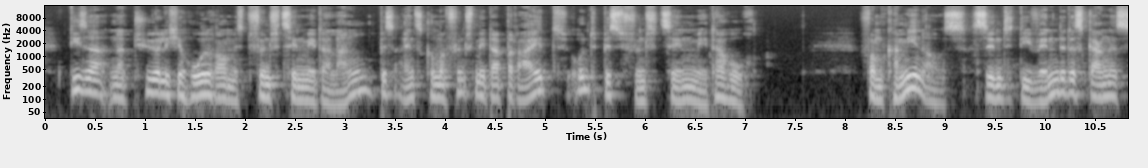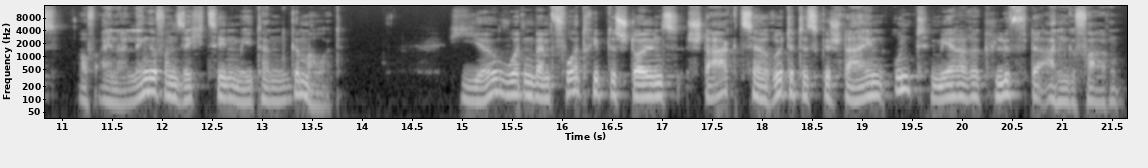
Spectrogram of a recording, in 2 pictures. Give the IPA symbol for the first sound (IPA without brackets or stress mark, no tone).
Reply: d̥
